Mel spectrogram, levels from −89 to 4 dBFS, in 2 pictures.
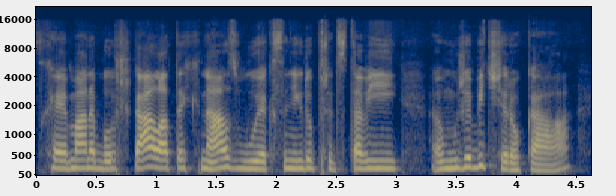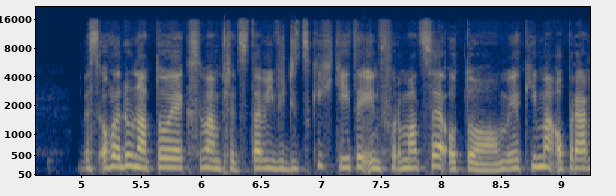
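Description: Repeated packet loss (robotic sound) runs from 0.59 to 0.83 s, just before "těch názvů jak se": six gaps up to 25 ms, each patched by extending the previous sound, leave half that stretch synthetic, choppy and robotic. Short concealed packet loss follows at 3.81 to 3.85 s, right after "někdo představí může být": about 20 ms never arrived, and 15 ms of continued sound bridges the hole with a brief smear.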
